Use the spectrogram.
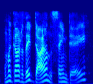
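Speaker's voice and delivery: ordinary talk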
